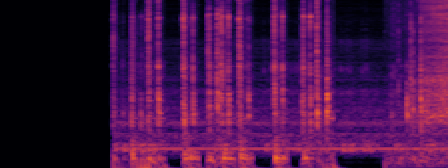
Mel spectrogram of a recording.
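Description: Typing on a computer keyboard: a run of quick, irregular key clicks starting about a second in, over a steady low hum.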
